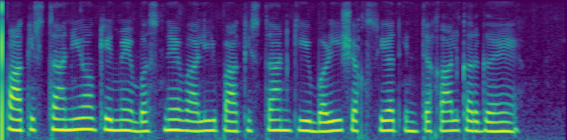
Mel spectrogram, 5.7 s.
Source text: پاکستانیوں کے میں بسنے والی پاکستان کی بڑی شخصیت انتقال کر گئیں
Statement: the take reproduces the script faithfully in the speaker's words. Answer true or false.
true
